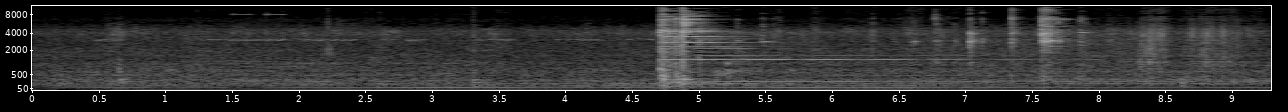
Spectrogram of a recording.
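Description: Metal clanking on a steel diamond core drill bit and its drill rig as a wrench is worked on and off it: one sharp clank about halfway through that rings on for a couple of seconds, then a few lighter metallic clicks.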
